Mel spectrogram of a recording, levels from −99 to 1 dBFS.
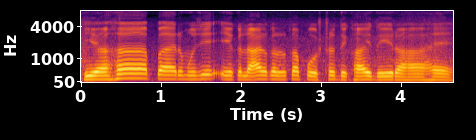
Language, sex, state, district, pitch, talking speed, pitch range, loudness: Hindi, male, Madhya Pradesh, Katni, 155 Hz, 155 wpm, 140-160 Hz, -15 LUFS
